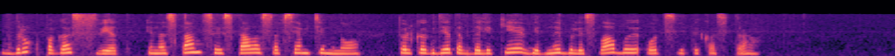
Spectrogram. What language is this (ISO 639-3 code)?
rus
